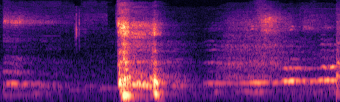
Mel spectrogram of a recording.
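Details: Acted comedic cough during an improv comedy show: a single short, forceful double-burst cough from an adult, followed by faint room noise and laughter.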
